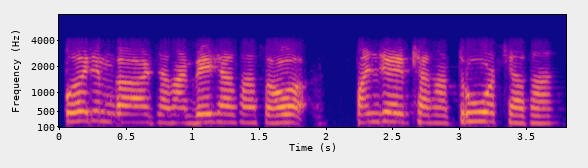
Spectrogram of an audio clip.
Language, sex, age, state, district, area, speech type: Kashmiri, male, 18-30, Jammu and Kashmir, Ganderbal, rural, conversation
